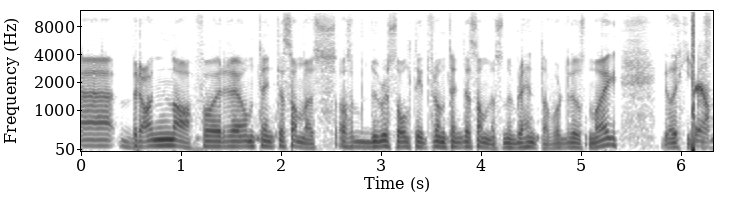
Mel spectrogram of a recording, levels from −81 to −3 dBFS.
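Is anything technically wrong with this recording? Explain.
Yes. From 6.10 to 6.13 s, near the end of the speech, a short, harsh rasp with abrupt edges cuts in, lopsided as if pushed toward one side of the waveform, then drops into dead silence. This is file tags played as audio: a block of text metadata, followed by zero padding, was decoded as sample data. The character bytes produce the offset rasp, and the padding zeros produce the silence.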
